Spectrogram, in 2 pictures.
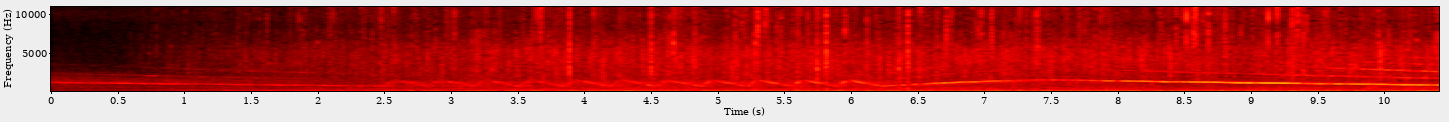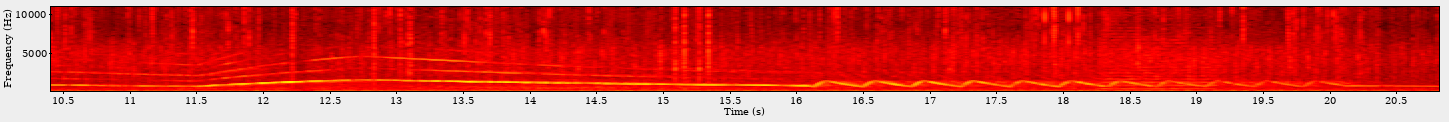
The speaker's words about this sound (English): Being woken up by sirens became frequent occurrences for residents who already moved into these neighborhoods.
